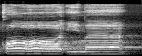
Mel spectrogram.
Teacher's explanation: الیکا الا ما دمت علیہ قائما، قاف کو پر پڑھیں گے، اور یہاں پر حرف مد کے بعد حمزہ اسی کلمہ میں ہے تو مد متصل ہوگا. مد متصل کو 3 4 الف کے برابر کھینچ کر پڑھتے ہیں. قائمہ، یہاں پر تا وقف مطلق کی علامت ہے، یہاں پر وقف کریں گے.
